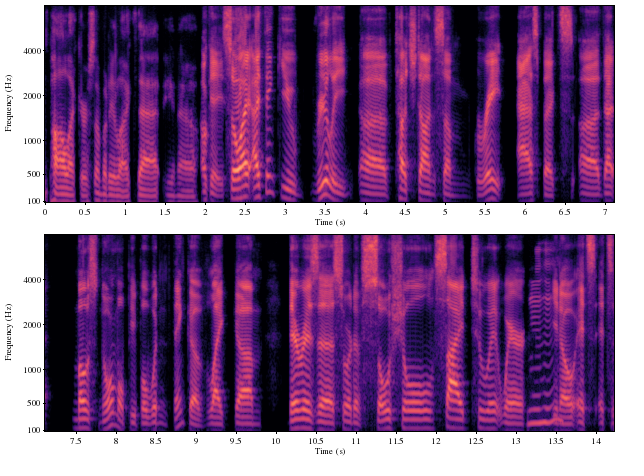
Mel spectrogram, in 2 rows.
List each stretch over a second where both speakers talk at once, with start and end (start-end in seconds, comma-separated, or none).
none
